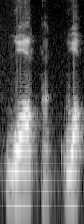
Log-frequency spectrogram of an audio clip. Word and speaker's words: 國: Okay, so his pronunciation of guok is guacamole, guok, GW. Guok, GWOK, guok. He was in between guo and gok, which is not correct. Gok is just GOK, and GOK is not GWOK. GWOK is like guacamole, not guacamole.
